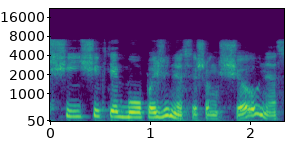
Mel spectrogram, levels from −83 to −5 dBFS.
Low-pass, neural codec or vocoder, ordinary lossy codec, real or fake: 7.2 kHz; none; MP3, 64 kbps; real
